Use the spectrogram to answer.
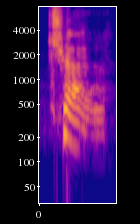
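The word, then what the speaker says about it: ciel: Here we have a semivowel again, C-I. It's just there to make it soft. It's just soft. Ciɛl, right? So, ciɛl, right? The E is an open E or a big E, okay?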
